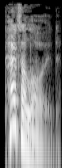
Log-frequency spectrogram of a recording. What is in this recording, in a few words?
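"petaloid", British English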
